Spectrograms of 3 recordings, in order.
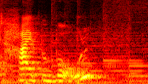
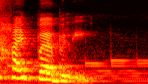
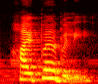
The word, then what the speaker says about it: hyperbole: discussing is this one and no it's not hyperbole but the correct pronunciation for this word is hyperbole hyperbole come on say it with me hyperbole absolutely right so now let's understand the meaning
